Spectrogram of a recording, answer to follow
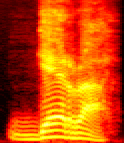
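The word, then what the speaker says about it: guerra: U I as in gerra. Ger or guitar. When we see the combination gu or gui, the u is silent and we pronounce a hard g before an e or an i.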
